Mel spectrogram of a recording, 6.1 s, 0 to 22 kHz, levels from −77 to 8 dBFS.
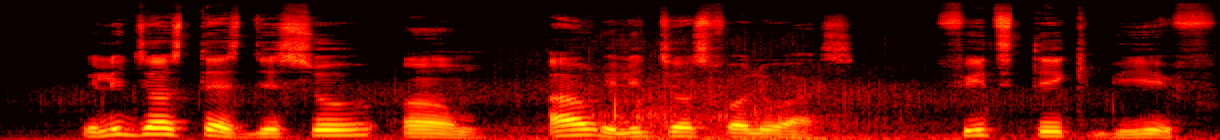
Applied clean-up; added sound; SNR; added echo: none; Vehicle; 20 dB; none.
